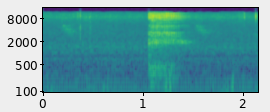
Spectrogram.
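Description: A man's short, breathy throat sound about a second in, over a steady low hum.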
